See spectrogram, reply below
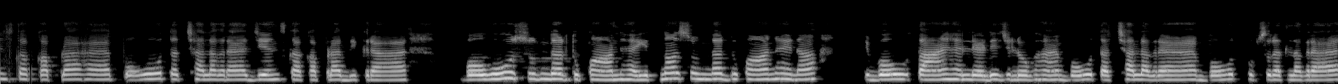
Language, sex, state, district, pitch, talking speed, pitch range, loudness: Hindi, female, Chhattisgarh, Korba, 225 Hz, 175 wpm, 215-235 Hz, -18 LUFS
